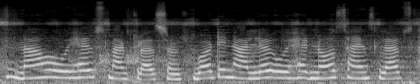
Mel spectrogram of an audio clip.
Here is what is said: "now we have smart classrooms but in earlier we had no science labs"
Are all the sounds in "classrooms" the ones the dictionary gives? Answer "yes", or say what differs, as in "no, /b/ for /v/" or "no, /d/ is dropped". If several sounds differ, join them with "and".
no, /ɹ/ is dropped and /s/ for /z/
